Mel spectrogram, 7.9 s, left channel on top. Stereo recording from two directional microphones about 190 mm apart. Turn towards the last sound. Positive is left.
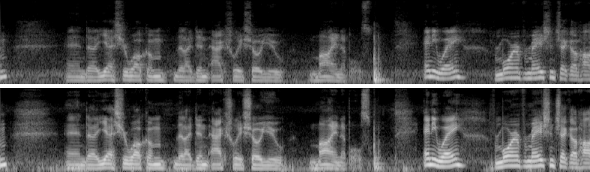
turn(degrees=-45)  # may be behind; listen again after turning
